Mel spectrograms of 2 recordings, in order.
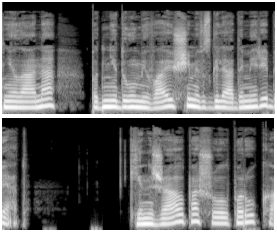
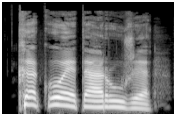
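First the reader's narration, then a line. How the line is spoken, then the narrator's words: Snort. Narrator (Russian): Фэш хмыкнул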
